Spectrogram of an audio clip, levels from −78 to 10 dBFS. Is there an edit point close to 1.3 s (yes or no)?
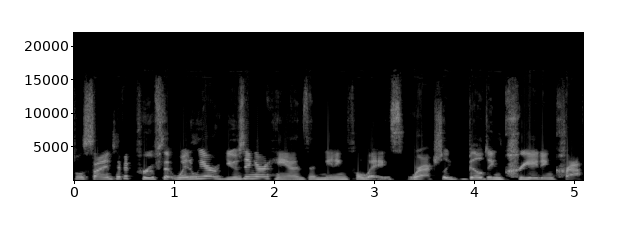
no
